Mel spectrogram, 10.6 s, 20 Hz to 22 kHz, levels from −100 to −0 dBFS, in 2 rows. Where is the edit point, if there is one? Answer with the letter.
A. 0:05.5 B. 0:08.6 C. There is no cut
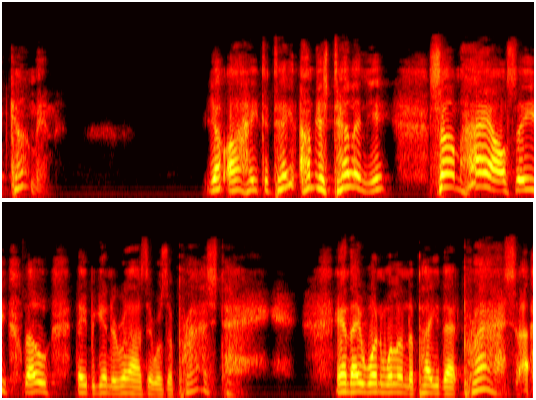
A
